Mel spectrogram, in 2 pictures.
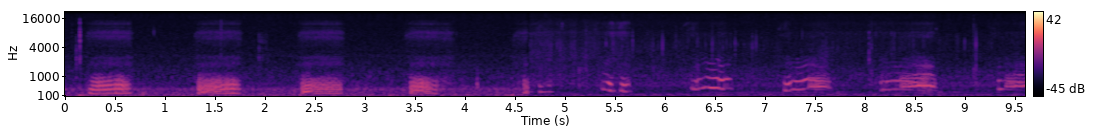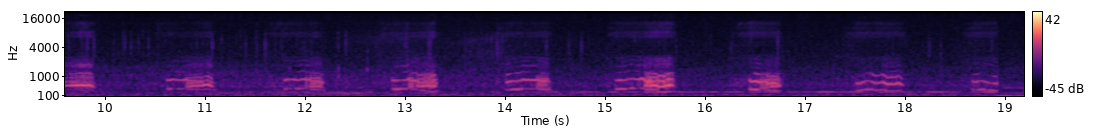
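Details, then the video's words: Pet Holland Lop Blueberry, a breed prone to snoring because of its facial bone structure, dozes and dreams beneath a Christmas tree. About seventeen short squeaky snores repeat at roughly one a second, and a low steady hum sets in partway through. "Snoring Bunny Compilation (Christmas Edition)"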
